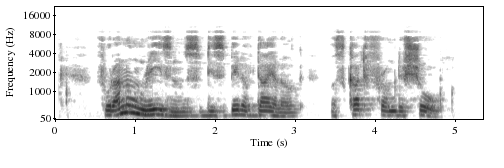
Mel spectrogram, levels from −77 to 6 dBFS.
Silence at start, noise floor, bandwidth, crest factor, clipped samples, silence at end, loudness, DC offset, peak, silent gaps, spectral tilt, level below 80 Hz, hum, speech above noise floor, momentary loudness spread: 0.05 s; -39 dBFS; 9.6 kHz; 16 dB; under 0.1%; 0.55 s; -16 LUFS; under 0.1%; -2 dBFS; none; -4.5 dB/octave; -60 dBFS; none; 23 dB; 17 LU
